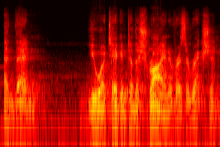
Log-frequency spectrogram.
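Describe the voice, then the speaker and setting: A deep-voiced, grave old king. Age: older. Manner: grave, formal and measured. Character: old, grieving king, solemn and regal. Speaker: narrator of past events in a cutscene. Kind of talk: video game cutscene voice acting. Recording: game cutscene with loud orchestral score. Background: orchestral music.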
